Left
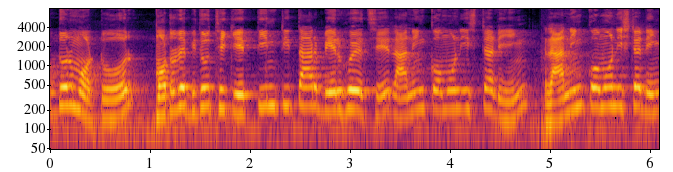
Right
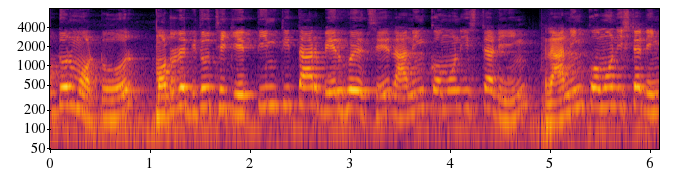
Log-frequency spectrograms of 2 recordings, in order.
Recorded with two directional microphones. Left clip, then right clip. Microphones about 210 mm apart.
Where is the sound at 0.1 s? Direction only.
45° left (ahead or behind).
